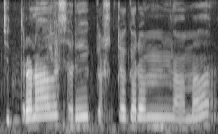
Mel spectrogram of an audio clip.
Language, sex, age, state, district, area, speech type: Sanskrit, male, 18-30, Maharashtra, Buldhana, urban, spontaneous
